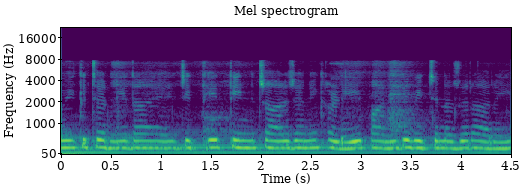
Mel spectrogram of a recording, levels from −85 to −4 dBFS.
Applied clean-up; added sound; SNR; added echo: none; Brass instrument; 12 dB; reverberation time 0.2 s.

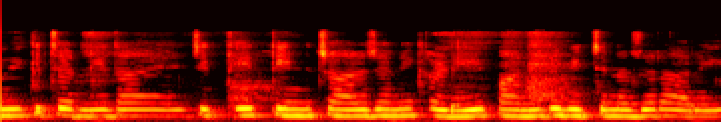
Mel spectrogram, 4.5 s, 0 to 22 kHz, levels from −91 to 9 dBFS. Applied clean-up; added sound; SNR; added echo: classical method WPE with log-MMSE.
